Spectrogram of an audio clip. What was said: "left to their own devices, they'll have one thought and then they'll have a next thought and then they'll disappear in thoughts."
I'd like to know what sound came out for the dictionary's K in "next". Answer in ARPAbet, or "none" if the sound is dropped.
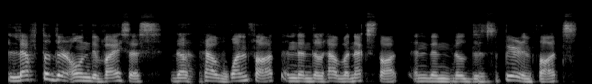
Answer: K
